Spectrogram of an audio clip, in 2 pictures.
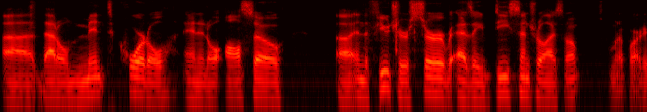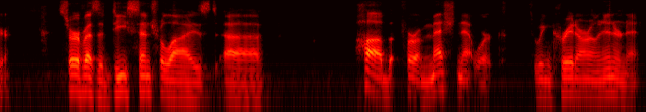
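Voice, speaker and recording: A man hosting a casual livestream explainer, talking in an energetic, repetitive, rallying way. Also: lowish voice, no room sound. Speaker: host. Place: Texas.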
